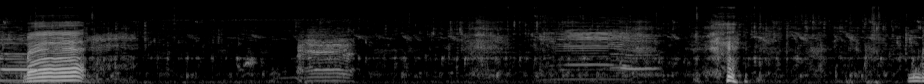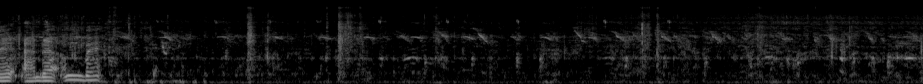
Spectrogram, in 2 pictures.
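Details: Farmed goats give wavering, quavering bleats in several separate bursts over the first ten seconds, the loudest right at the start, while people chat nearby, with faint bird calls and trickling water behind.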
